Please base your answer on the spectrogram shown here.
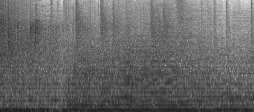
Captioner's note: explosion booms; machine blaring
